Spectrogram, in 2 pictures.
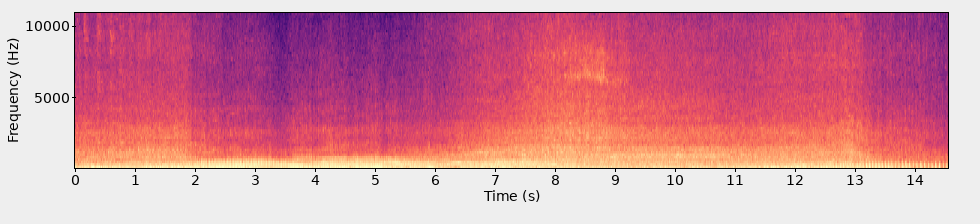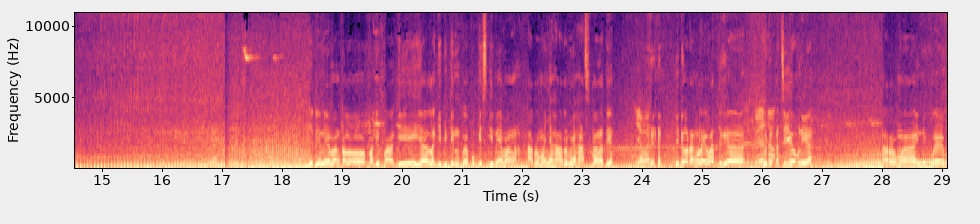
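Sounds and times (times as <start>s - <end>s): vehicle engine passing: 0.0s - 19.1s
steady traffic rumble: 0.0s - 29.0s.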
